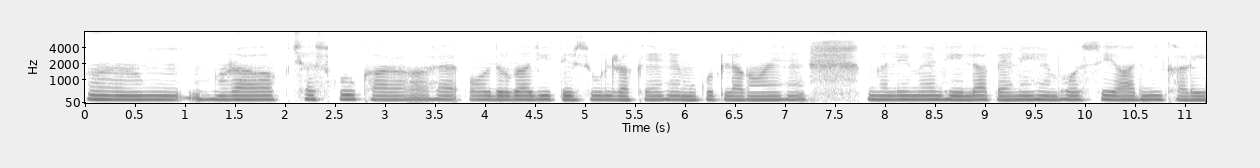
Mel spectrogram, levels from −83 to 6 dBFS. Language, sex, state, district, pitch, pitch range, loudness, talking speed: Magahi, female, Bihar, Gaya, 160 Hz, 160-165 Hz, -45 LUFS, 135 wpm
